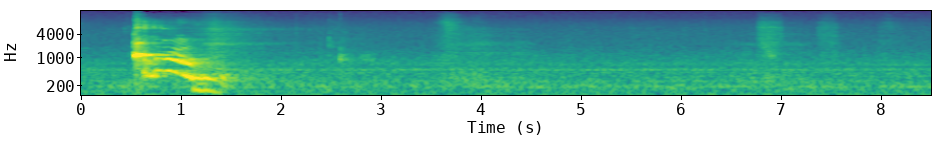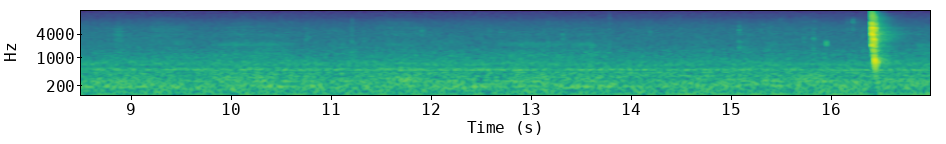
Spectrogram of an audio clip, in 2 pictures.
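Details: Vizsla puppy Sydney, a 16-and-a-half-week-old female, restless indoors with cabin fever on a rainy Sunday afternoon; one loud, harsh bark-like yelp with falling harmonics at the start, then near silence, ending with a sharp click.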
